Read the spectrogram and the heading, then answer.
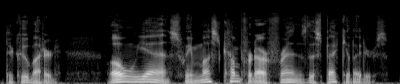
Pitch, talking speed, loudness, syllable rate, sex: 90 Hz, 165 wpm, -20 LUFS, 5.3 syllables/s, male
